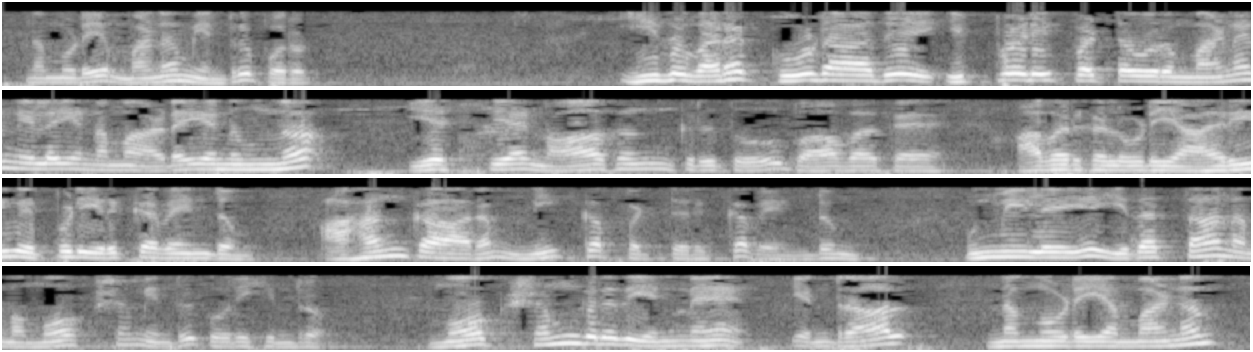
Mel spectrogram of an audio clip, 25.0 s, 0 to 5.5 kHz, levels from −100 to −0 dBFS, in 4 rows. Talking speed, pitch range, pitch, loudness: 75 wpm, 130-170 Hz, 145 Hz, -11 LUFS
